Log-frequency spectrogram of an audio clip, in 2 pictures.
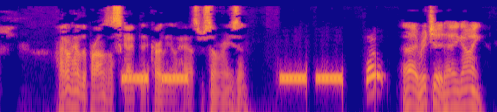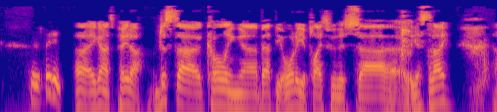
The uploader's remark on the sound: RBCP's Personal Prank Phone Calls Collection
